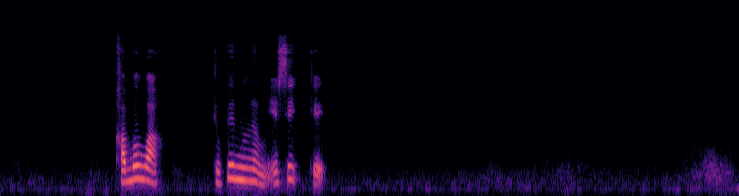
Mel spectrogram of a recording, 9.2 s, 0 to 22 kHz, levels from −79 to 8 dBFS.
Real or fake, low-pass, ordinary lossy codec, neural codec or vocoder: fake; 10.8 kHz; Opus, 16 kbps; codec, 24 kHz, 0.9 kbps, WavTokenizer, large speech release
